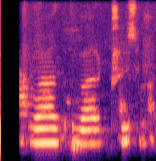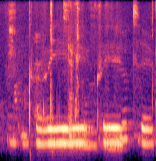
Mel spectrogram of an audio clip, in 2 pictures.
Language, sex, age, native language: Icelandic, female, 9, Icelandic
